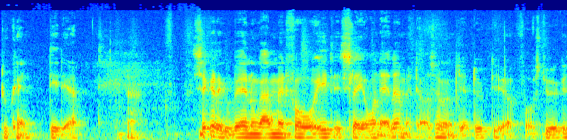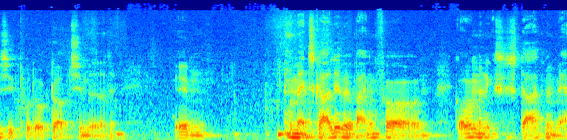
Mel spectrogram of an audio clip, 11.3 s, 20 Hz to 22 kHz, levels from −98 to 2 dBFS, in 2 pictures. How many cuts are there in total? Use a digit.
0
